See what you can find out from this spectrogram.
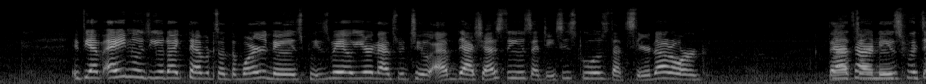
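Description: Damaged data in the compressed stream, from 2.13 to 2.15 s: corrupted bytes leave the decoder unable to read those frames, so it loses sync and hunts for the next valid frame header. The result is a brief chirp or blip lasting about 20 ms.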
